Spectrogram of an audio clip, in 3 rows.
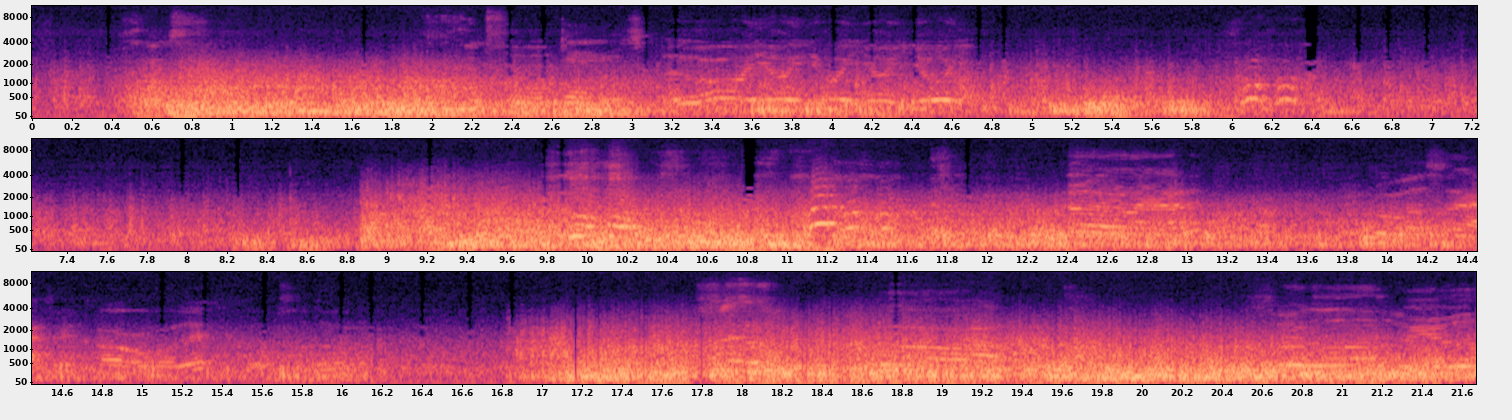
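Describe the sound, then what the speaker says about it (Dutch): A thunderstorm recorded in 1980 brings heavy thunderclaps that rumble in three long, loud rolls, each swelling suddenly and then slowly fading. "Oei, we hebben een donderslag zeg."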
